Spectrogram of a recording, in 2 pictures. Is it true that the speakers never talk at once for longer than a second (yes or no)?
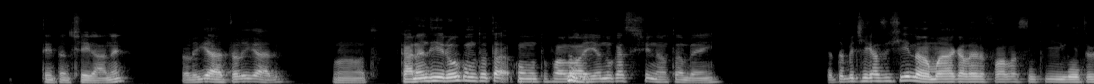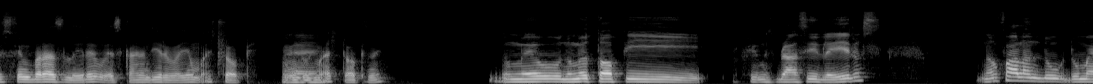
yes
